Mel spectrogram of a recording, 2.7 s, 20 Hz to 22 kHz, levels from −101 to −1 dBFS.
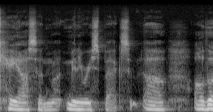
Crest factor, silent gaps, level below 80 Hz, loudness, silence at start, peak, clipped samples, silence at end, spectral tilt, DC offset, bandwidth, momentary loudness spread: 18 dB; none; -72 dBFS; -30 LUFS; 0 s; -10 dBFS; under 0.1%; 0 s; -6 dB/octave; under 0.1%; 14 kHz; 10 LU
